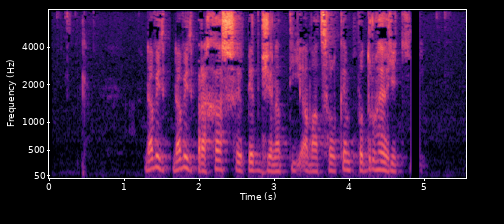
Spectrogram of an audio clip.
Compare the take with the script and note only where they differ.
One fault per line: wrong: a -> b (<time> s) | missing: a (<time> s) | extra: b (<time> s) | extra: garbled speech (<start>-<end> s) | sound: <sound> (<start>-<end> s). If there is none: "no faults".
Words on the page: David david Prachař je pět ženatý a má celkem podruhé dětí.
sound: dropout (4.8-4.9 s)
